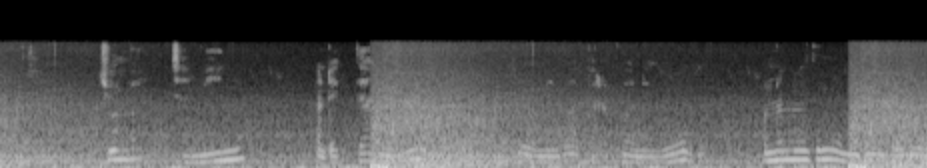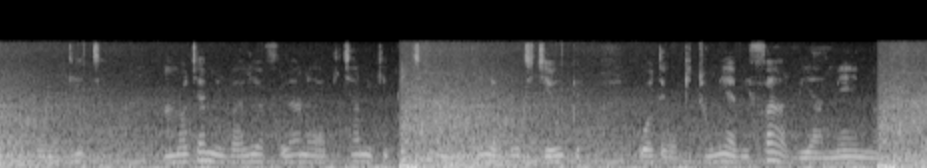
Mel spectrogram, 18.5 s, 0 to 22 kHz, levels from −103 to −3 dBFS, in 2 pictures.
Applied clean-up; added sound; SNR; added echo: none; Car passing by; -3 dB; none.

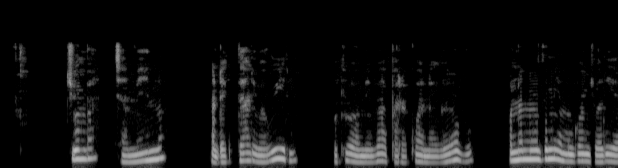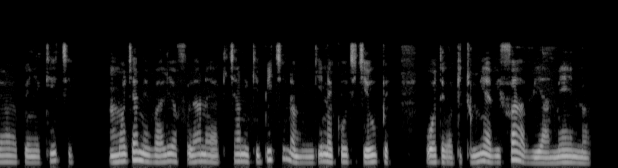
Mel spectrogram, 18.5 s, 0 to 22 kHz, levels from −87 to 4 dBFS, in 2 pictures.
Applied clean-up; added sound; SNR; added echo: none; none; none; none.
